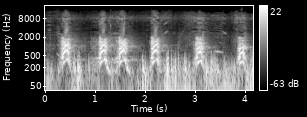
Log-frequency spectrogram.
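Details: Kangal male dogs trying to get a female dog: about six sharp, harmonic barks in uneven bursts roughly every half second to one second, with low background rumble between them.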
